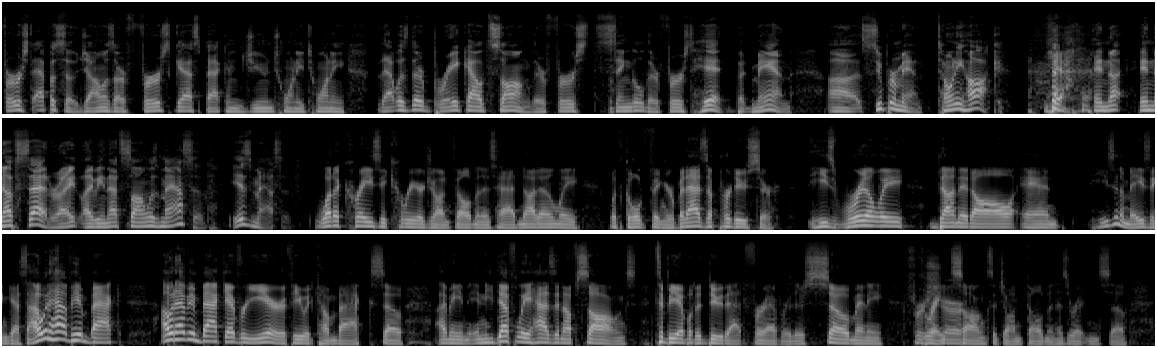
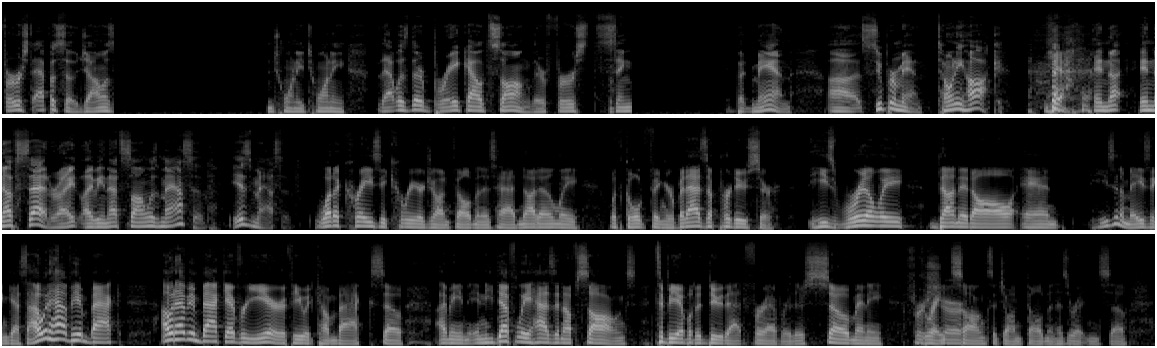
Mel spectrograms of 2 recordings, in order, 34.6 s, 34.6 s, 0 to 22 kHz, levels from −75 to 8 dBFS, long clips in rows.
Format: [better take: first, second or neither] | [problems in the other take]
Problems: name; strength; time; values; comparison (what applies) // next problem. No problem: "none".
first | audio cutting out; at 1 s for 1.5 s and at 6.5 s for 1 s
